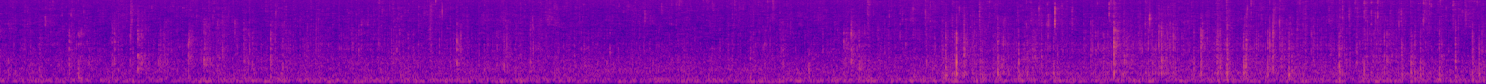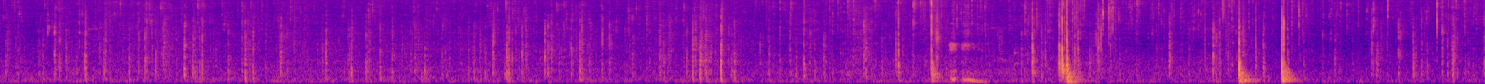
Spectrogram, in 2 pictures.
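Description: Rain pattering steadily on a tarp overhead, with scattered individual drops ticking. Near the end come a few louder knocks and clicks.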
